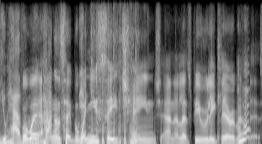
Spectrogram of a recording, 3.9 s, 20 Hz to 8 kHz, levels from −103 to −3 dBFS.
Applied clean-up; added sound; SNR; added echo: none; Drill; 9 dB; none.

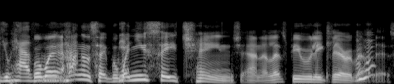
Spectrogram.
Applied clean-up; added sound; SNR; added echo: none; none; none; none.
